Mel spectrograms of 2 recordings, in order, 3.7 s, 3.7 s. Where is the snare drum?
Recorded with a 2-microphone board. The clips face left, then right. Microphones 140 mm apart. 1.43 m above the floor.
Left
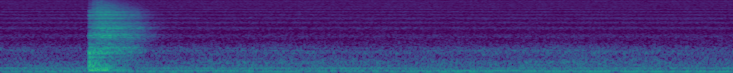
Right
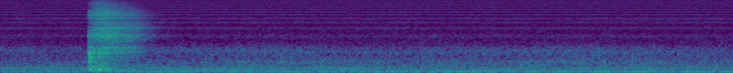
30° left (ahead or behind), 1.3 m.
